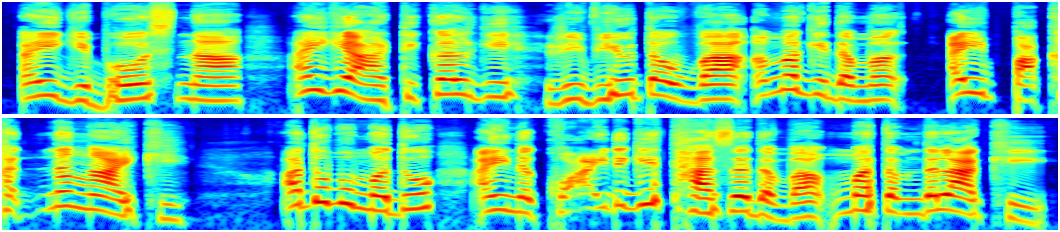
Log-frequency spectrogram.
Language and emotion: Manipuri, surprised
